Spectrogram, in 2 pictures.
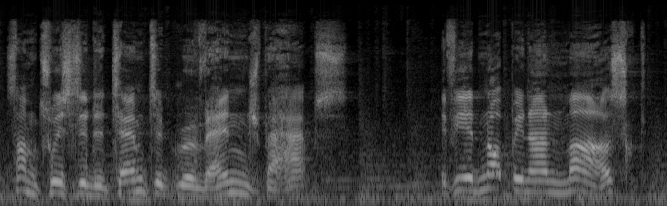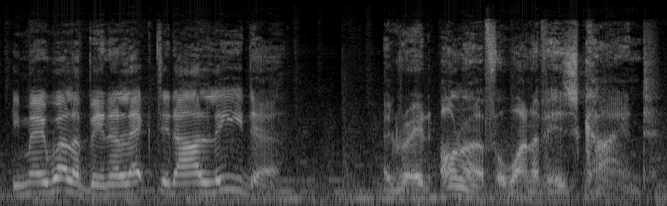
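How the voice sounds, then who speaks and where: A man's voice: on the high side, animated, unhurried, pushed and bright, faint music behind. An actor playing a haughty, bitter and distrustful townsman in a video game, formal and dismissive. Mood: scornful. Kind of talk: dramatic video game acting.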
